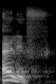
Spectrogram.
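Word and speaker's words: ألف: আমাদেরকে বলতে হবে বলুন আলিফ আলিফে কিন্তু কোন টান নেই আপনারা বুঝতে পারতেছেন আমি যখন আলিফ বলছি এর মধ্যে কোন টান হবে না।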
